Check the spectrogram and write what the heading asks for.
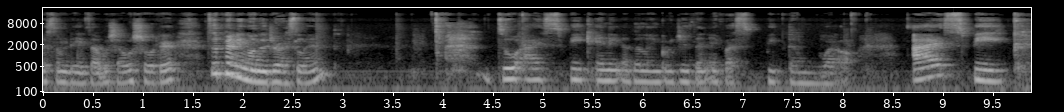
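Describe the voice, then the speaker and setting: A young adult woman from Queens, New York, chats casually with viewers as a vlogger answering their questions. Her voice is lowish and warm, and the recording has a roomy echo with faint background noise.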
